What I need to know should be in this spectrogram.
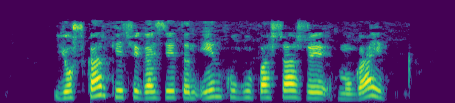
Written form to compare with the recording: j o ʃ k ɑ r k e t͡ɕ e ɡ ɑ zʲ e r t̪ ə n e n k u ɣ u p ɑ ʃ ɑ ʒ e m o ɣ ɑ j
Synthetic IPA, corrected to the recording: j o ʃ k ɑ r k e t͡ɕ e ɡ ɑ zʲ e t̪ ə n e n k u ɣ u p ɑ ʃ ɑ ʒ e m o ɣ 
